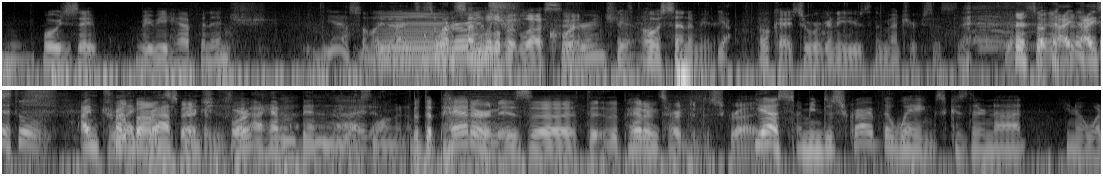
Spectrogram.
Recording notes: The guys wrap up their behind-the-scenes tour of the Cornell University Insect Collection. Takes them out into the woods for some nighttime mothing! This episode was recorded on July 2-3, 2022 at the Cornell University Insect Collection in Comstock Hall at Cornell University and at Steege Hill Nature Preserve in Corning, NY.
